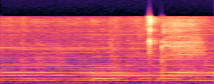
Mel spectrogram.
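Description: Quiet background music: a steady held drone, with a single short click about one and a half seconds in.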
